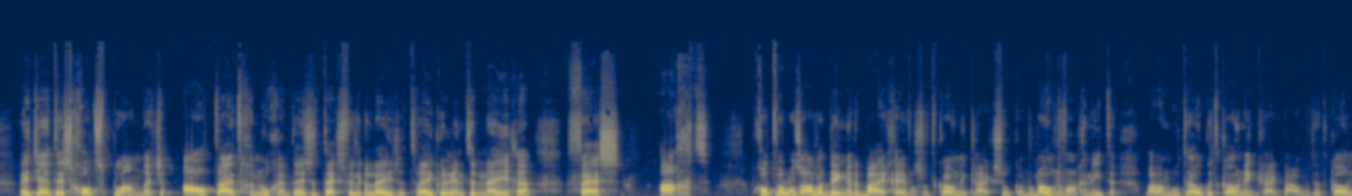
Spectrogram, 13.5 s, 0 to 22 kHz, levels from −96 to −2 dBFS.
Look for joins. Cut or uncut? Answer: cut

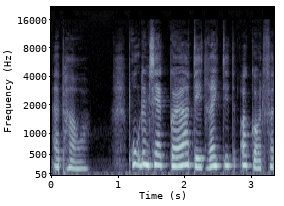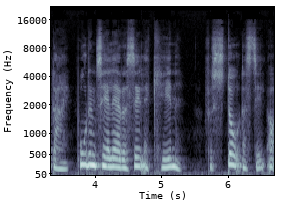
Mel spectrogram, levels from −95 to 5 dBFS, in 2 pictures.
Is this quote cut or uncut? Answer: cut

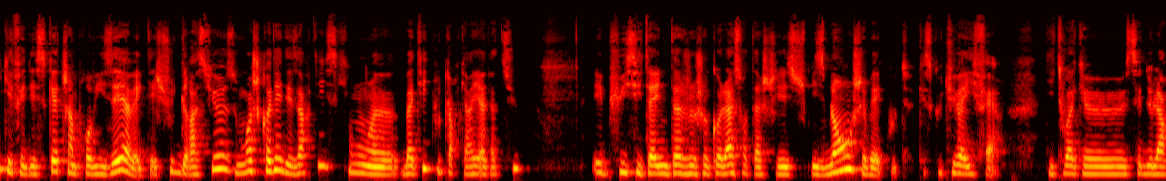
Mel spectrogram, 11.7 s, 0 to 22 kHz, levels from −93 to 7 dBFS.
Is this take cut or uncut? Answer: uncut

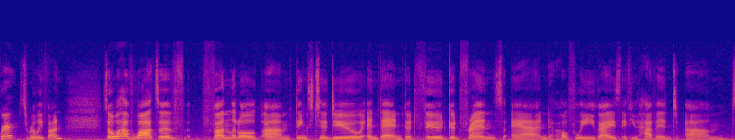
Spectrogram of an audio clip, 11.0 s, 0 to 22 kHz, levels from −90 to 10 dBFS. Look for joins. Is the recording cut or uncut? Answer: uncut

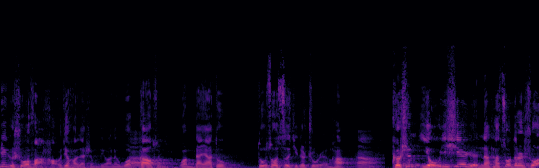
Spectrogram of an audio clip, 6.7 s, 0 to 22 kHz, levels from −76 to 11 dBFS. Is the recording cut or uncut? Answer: cut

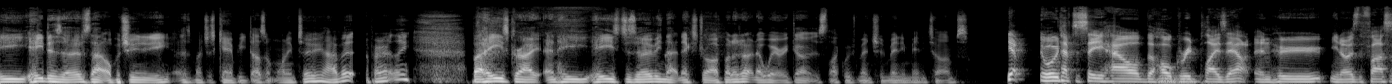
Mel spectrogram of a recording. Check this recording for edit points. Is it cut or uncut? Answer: cut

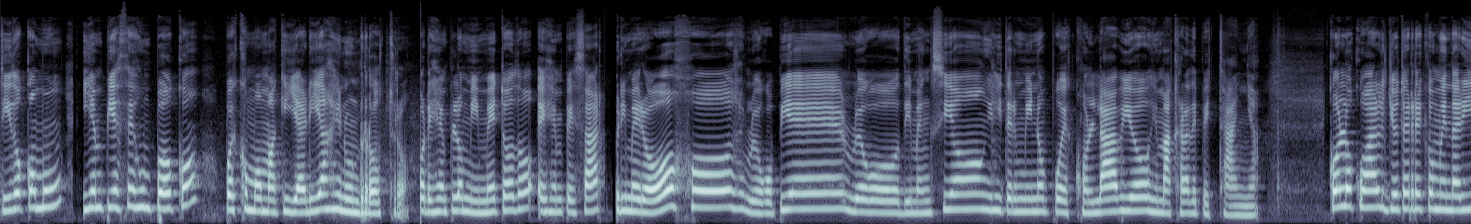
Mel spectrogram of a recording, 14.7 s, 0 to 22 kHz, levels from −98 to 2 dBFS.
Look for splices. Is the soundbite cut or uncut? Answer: cut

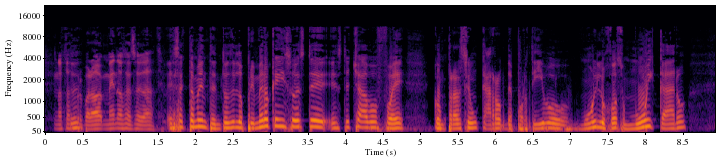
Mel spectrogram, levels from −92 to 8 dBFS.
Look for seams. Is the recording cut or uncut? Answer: uncut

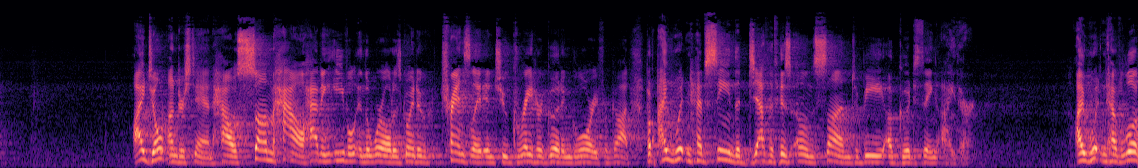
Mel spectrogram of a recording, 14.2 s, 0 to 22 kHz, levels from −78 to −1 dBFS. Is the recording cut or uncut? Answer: uncut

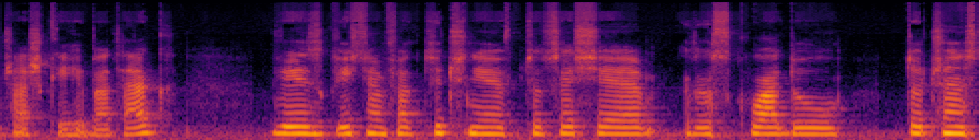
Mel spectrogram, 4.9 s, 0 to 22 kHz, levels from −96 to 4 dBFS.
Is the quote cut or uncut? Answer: cut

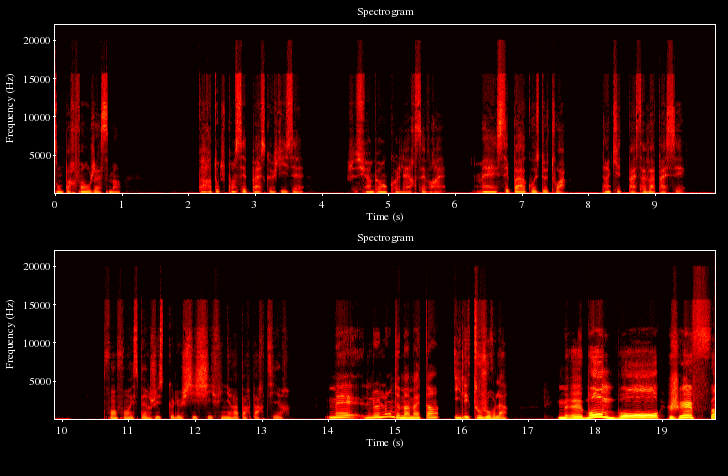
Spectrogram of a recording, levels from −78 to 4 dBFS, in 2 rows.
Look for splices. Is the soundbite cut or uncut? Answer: cut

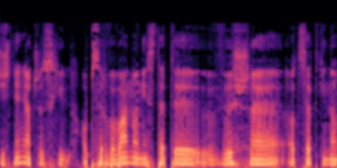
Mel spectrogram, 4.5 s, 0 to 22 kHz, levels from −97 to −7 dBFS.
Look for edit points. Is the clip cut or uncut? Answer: cut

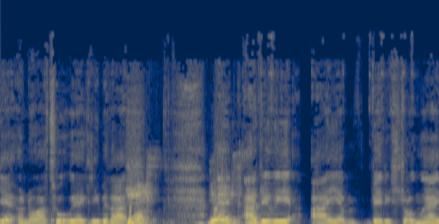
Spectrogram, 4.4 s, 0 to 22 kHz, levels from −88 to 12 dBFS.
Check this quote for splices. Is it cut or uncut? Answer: cut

